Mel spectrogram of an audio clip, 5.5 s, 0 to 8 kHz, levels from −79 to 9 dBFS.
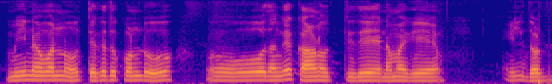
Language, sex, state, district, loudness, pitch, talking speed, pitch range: Kannada, male, Karnataka, Bellary, -18 LUFS, 140 Hz, 85 wpm, 135-150 Hz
